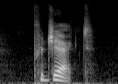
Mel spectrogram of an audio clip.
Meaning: 1. To extend beyond a surface 2. To cast (an image or shadow) upon a surface; to throw or cast forward; to shoot forth 3. To extend (a protrusion or appendage) outward
- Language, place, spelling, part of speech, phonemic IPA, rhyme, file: English, California, project, verb, /pɹəˈd͡ʒɛkt/, -ɛkt, En-us-project.ogg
